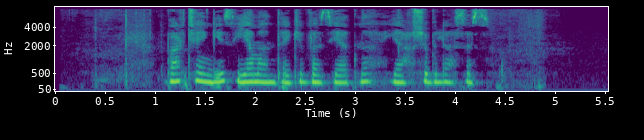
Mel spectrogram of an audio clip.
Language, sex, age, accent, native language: Uzbek, female, 18-24, Navoiy, Uzbek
